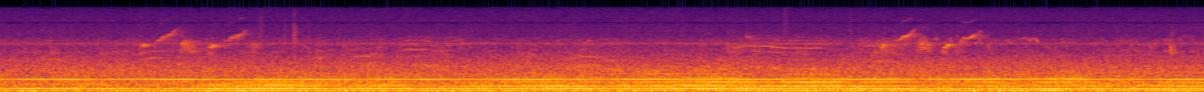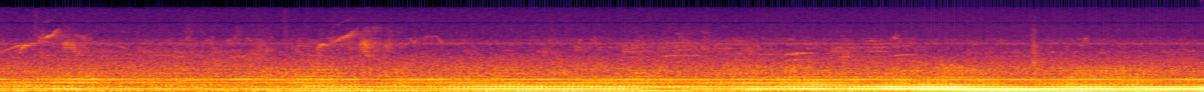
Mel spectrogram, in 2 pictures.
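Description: Short bird chirps in small clusters every few seconds, over a steady low motor hum that grows louder in the second half.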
